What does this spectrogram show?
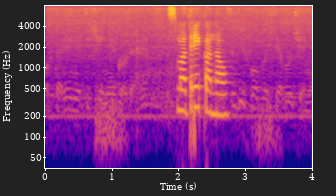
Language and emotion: Russian, neutral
